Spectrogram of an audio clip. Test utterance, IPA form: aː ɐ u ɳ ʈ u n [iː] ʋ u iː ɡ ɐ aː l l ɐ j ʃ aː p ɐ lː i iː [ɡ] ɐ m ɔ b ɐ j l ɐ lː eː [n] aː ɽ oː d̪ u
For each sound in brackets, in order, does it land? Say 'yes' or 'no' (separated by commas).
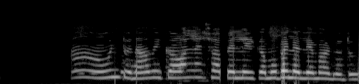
no, yes, no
